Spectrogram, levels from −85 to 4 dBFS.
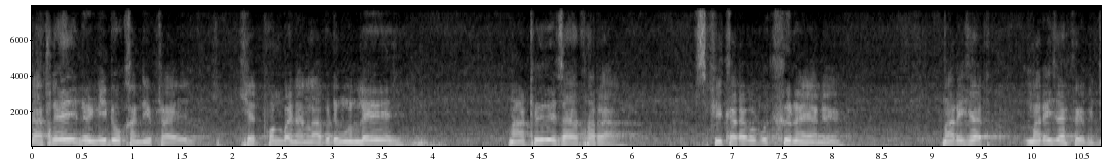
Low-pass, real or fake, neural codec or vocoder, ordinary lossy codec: none; fake; codec, 16 kHz, 8 kbps, FreqCodec, smaller model; none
